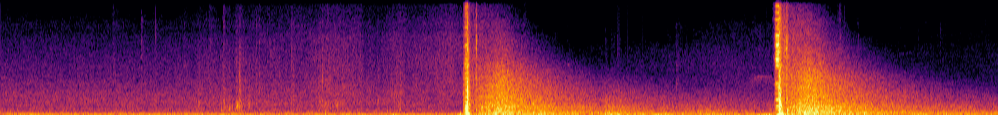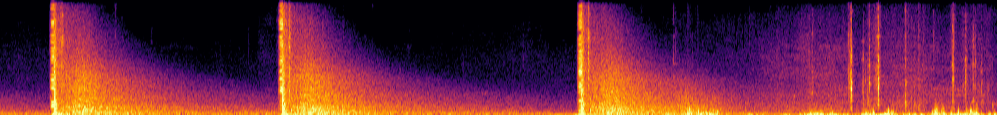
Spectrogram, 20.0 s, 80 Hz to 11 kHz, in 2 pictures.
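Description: Five loud rifle shots of TrueVelocity 5.56 ammunition go off at an outdoor range, each with a sharp crack and a trailing echo, spaced a few seconds apart over low wind and background noise.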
